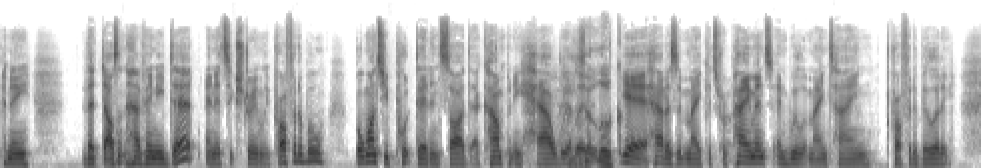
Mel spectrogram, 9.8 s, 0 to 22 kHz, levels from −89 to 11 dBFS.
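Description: A gap at a join of encoded pieces at 8.88 s opens a 35 ms hole in the speech: separately encoded segments were spliced untrimmed, leaving padding silence.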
